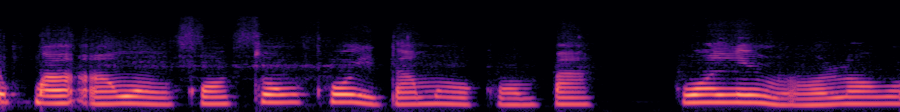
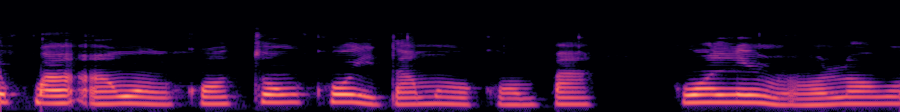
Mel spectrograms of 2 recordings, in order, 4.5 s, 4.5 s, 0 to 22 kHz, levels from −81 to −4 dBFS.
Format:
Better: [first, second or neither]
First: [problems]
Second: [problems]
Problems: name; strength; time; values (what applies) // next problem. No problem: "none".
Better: second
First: noise reduction (neural mask model RNNoise)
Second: none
